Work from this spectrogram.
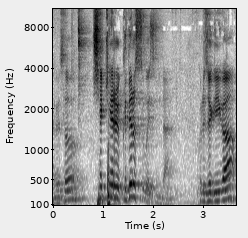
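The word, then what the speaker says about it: שקל: 세겔이 있었죠. 원래 발음 쉐켈입니다. 그래서 쉐켈을 그대로 쓰고 있습니다.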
